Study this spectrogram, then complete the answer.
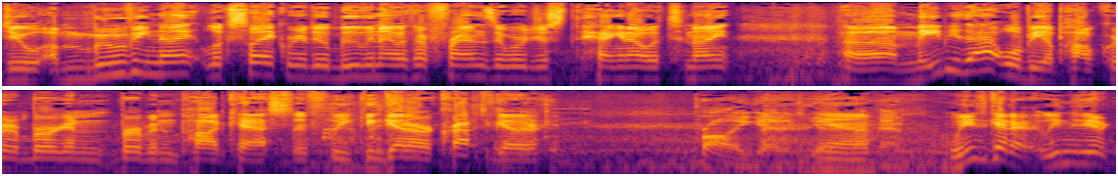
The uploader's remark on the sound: Tonight is an on-the-go discussion. We recorded in the car, so the audio quality isn't the best.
